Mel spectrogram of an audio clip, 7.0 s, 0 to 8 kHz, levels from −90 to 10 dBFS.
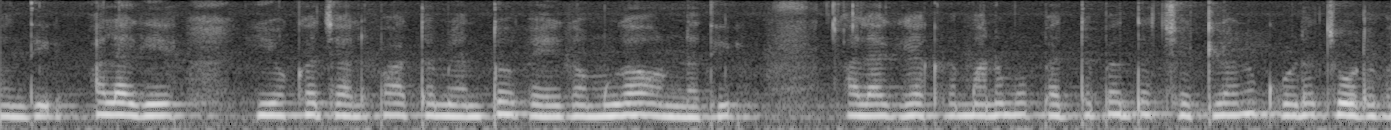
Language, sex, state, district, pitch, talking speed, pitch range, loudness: Telugu, female, Andhra Pradesh, Srikakulam, 230 Hz, 165 wpm, 220-240 Hz, -13 LUFS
